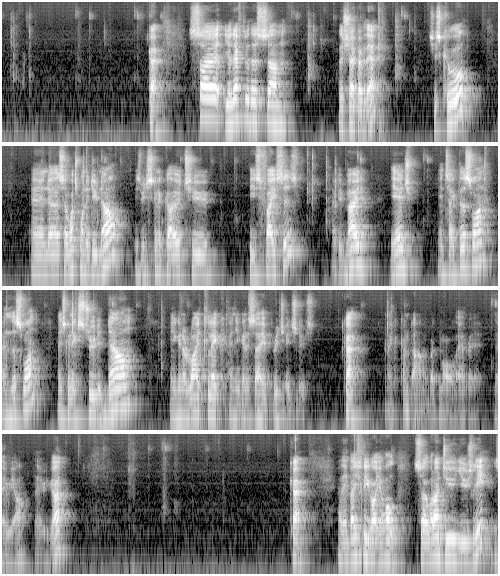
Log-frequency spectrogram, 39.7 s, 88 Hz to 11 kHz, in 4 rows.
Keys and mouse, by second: 1.4 click, 2.0 g, 2.6 click, 3.1 click, 3.2 g, 5.2 g, 5.7 click, 7.5 Tab, 10.0-10.7 middle drag, 11.5 Tab, 12.0 shift+middle drag, 12.7 Tab, 13.8 drag, 15.4 shift+click, 15.7 drag, 16.0 Tab, 20.2 click, 21.2 e, 21.3 click, 21.9 click, 22.3 click, 23.5-24.8 drag, 25.3 middle click, 26.3 middle click, 27.5 g, 29.6 click, 29.9-31.8 middle drag, 32.2 g, 32.3 middle click, 32.9 click, 33.3-34.0 middle drag, 34.1-34.7 middle drag, 35.4-36.3 drag, 37.4 click, 38.5 ctrl+r.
